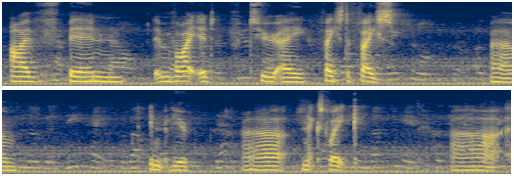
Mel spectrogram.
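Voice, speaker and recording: A woman, chatting casually to camera in a hesitant, rambling way in a living room. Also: low voice. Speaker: vlogger. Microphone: camera or webcam at arm's length.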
